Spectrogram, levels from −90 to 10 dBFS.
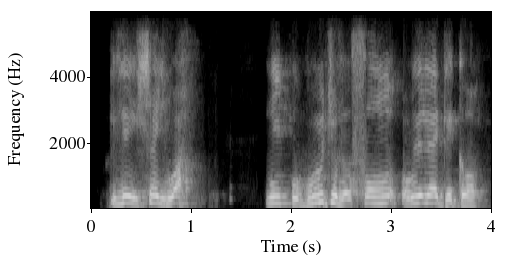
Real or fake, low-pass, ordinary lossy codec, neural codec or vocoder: fake; 5.4 kHz; Opus, 24 kbps; codec, 32 kHz, 1.9 kbps, SNAC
